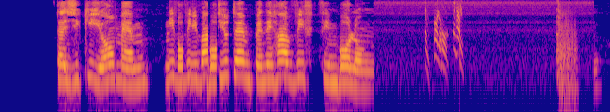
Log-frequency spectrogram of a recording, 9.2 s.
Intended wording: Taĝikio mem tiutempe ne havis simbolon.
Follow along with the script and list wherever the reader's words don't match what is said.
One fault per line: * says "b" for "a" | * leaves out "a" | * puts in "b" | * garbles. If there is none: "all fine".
* garbles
